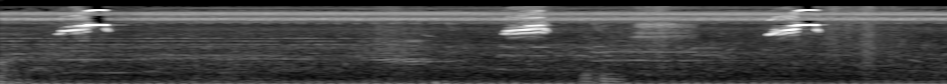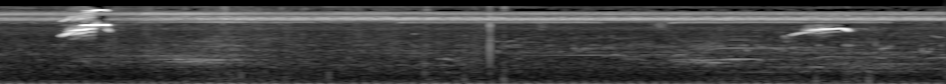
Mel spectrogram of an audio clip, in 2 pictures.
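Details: Sulawesi goshawk flown in falconry during a hunt: five sharp, thin, high downslurred notes spaced irregularly, a couple of seconds apart, over a steady low hum.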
